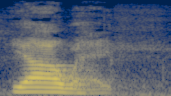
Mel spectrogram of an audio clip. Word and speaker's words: Yahweh: And so we, being that we can't pronounce words without vowels, we insert vowels. And the way that we've chosen to say that word is Yahweh. Right, we put an A between the Y and the H, and then we put an E between the W and the second H, and we call it Yahweh.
